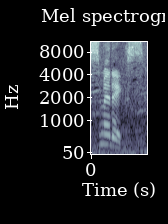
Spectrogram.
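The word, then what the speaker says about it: Smithwick's: she delivered shall we this is smiix it's my favorite beer it's spelled Smithwick U it's my favorite beer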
